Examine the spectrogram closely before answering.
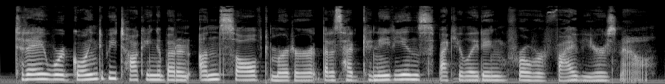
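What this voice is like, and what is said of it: Sick, congested-sounding voice. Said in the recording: “I sound sick, ... it's because I am. ... I'm just getting over some sort of cold or flu”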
